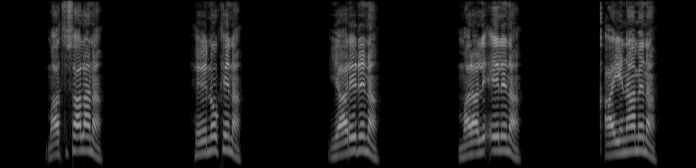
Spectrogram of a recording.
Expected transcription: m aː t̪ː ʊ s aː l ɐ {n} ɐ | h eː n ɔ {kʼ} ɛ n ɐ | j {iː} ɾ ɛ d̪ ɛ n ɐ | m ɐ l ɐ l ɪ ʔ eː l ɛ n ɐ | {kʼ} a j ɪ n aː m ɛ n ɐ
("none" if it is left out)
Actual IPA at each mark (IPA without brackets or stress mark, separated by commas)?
n, k, aː, kʼ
